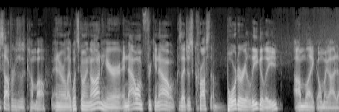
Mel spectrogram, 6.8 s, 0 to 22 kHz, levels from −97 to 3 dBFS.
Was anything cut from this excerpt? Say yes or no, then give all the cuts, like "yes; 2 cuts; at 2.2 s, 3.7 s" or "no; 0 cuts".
yes; 1 cut; at 5.8 s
